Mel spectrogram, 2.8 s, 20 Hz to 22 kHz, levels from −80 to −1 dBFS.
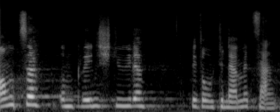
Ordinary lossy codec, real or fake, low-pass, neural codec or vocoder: AAC, 64 kbps; fake; 14.4 kHz; codec, 32 kHz, 1.9 kbps, SNAC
